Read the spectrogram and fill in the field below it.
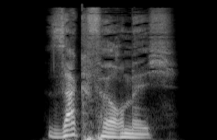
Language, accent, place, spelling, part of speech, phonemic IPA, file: German, Germany, Berlin, sackförmig, adjective, /ˈzakˌfœʁmɪç/, De-sackförmig.ogg
- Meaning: saccular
